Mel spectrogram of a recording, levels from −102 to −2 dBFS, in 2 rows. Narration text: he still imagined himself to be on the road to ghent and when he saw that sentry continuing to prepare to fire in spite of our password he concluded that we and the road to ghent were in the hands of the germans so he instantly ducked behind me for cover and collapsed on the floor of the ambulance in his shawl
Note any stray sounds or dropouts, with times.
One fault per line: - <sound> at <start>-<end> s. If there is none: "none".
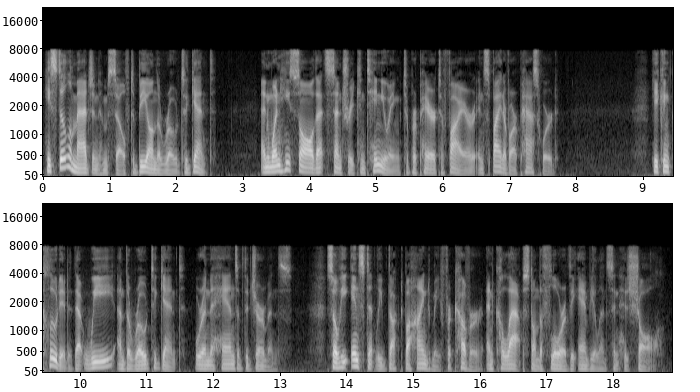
none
